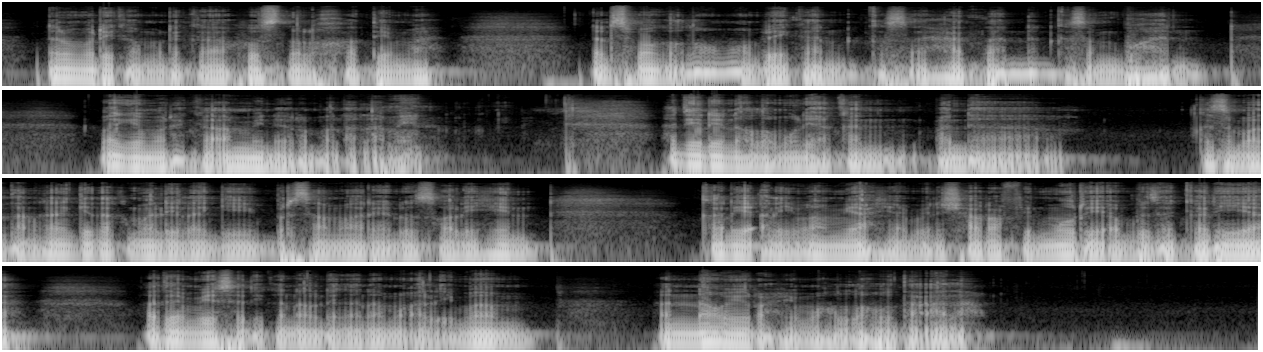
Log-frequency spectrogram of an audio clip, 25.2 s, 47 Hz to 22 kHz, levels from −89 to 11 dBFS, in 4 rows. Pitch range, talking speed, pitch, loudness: 75-95 Hz, 120 wpm, 85 Hz, -15 LUFS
